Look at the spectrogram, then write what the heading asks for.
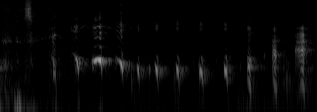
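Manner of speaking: high, breathless giggling; long laugh. Real, not acted. Reactor cracking up at his own terrible accent, long laugh.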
